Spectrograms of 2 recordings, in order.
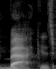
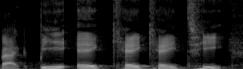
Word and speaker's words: Bakkt: we've been talking about backed or a bhakta I think it's back it's pronounced bak bak KT which is being launched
